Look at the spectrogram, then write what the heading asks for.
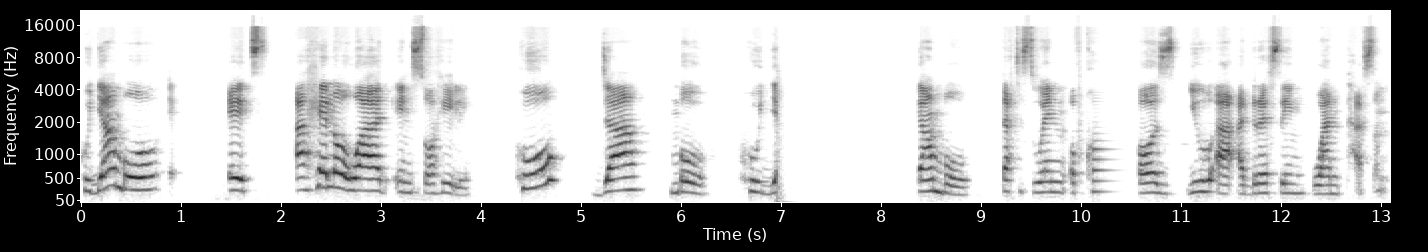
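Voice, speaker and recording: A woman giving a language lesson, deliberately repeating words for learners. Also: on the high side, fairly bright tone. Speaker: language teacher. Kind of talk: language lesson, demonstrating greetings.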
